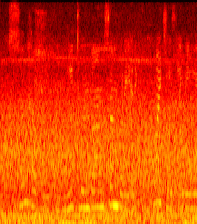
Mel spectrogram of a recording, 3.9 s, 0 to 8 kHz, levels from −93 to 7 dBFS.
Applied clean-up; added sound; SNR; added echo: none; Cricket; -3 dB; none.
